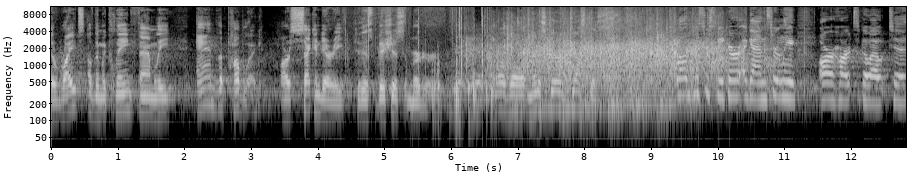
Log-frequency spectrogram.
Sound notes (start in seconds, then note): 9.2 some Applause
